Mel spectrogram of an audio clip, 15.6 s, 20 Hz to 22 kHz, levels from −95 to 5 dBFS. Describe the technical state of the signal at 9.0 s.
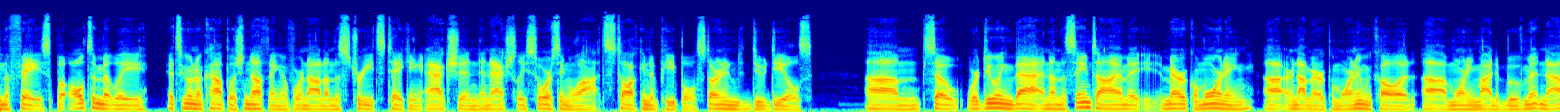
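At 9.0 s the speech sounds dull and gurgling, with a granular edge. It stays that way for the whole clip. This is likely MP2 compression at a low rate, around 80 kbps. Upper sub-bands drop out and flicker, and the remaining bands are coarsely quantised.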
